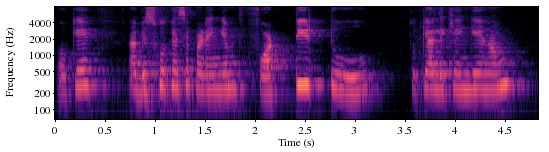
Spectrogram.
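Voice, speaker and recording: Lady maths teacher, slow patient counting, echoey classroom sound. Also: fairly high pitch, fairly even intonation, a little mellow. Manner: slow and patient, counting aloud and asking pupils questions. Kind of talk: classroom math lesson, writing as she explains.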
